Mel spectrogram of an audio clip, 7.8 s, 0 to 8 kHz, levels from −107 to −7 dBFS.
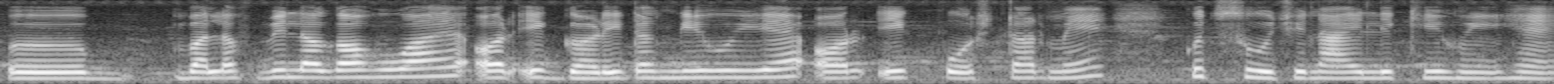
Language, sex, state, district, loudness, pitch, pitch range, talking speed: Hindi, male, Madhya Pradesh, Katni, -18 LUFS, 230 Hz, 220-250 Hz, 160 wpm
